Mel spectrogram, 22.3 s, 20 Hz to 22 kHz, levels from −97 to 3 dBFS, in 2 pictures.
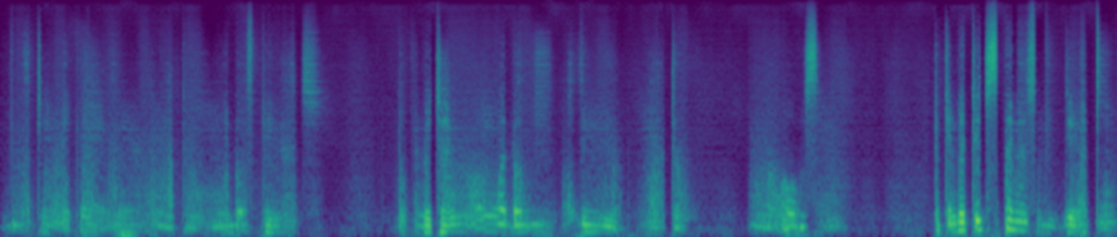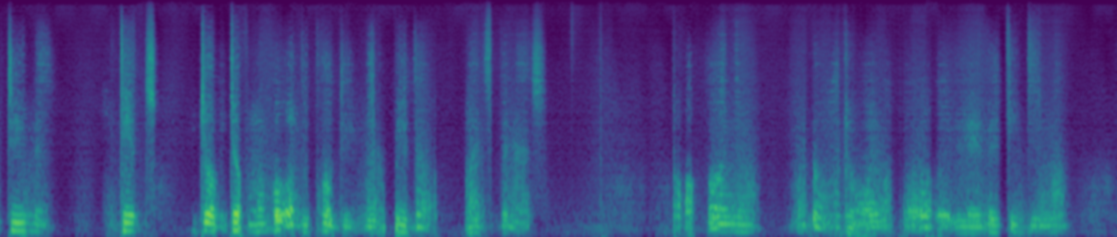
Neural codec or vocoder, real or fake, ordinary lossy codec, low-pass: codec, 44.1 kHz, 0.9 kbps, DAC; fake; none; none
